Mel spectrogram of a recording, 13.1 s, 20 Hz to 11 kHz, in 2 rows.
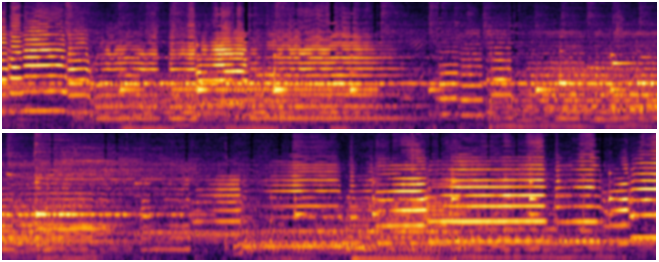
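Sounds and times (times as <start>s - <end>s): loud trumpet: 0.0s - 13.0s
marching band playing: 0.0s - 13.0s.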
